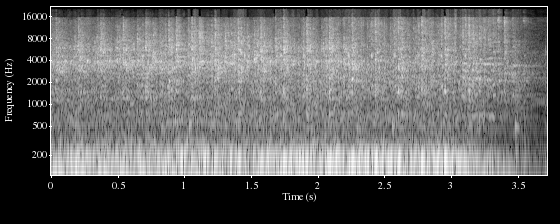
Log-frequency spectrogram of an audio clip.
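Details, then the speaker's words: Custom build engine with exotic carburetors and partly fitted exhaust, first start: deep, throaty, steady and even burble as it settles to idle, good oil pressure and throttle response; normal idle. "It lays right down to idle and just purrs smooth. Look at that. Totally rad."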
